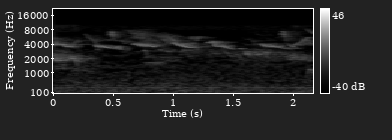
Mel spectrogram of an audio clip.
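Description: Several birds chirp and whistle in overlapping high calls in a dawn chorus, a steady chorus of tweets with no talking.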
